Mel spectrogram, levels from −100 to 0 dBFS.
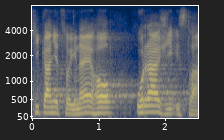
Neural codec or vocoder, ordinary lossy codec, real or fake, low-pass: none; Opus, 32 kbps; real; 7.2 kHz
